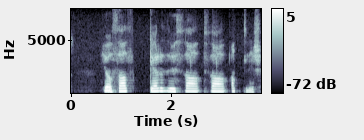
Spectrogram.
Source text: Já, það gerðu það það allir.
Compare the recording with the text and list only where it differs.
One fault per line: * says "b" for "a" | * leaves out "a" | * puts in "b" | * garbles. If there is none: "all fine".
all fine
